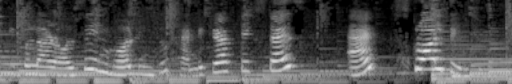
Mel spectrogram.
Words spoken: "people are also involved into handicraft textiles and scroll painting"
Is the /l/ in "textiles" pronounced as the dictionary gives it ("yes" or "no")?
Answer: no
